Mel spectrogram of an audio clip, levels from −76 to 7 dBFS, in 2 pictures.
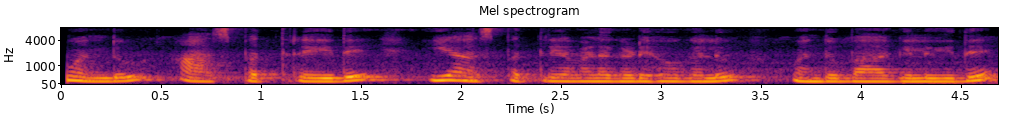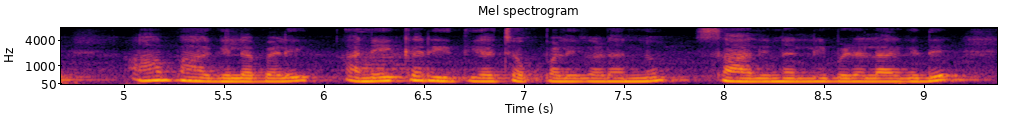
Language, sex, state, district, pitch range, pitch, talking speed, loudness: Kannada, female, Karnataka, Bidar, 165-200 Hz, 175 Hz, 115 wpm, -16 LUFS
